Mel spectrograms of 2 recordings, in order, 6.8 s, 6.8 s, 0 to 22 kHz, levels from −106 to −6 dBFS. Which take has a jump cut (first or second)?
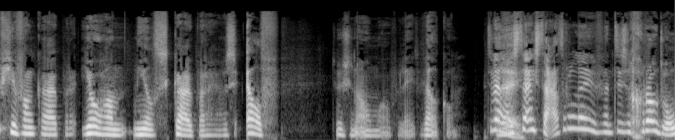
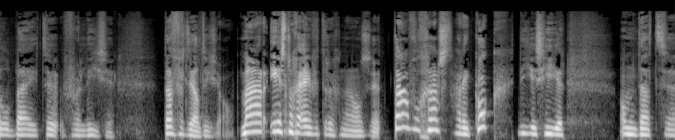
first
